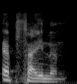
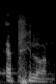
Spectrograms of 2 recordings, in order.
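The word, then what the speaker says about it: epsilon: तो अब ये आपके प्रोनाउंसिएशन पे डिपेंड कर रहा है, या तो आप इसको एप्साइलन बोलो या फिर इसको एप्सिलॉन बोलो, ये डिपेंड करता है। मैं एप्साइलन भी बोल लेता हूँ, एप्सिलॉन भी बोल लेता हूँ, ये आपकी चॉइस है, मैं कुछ नहीं बोलूंगा।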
